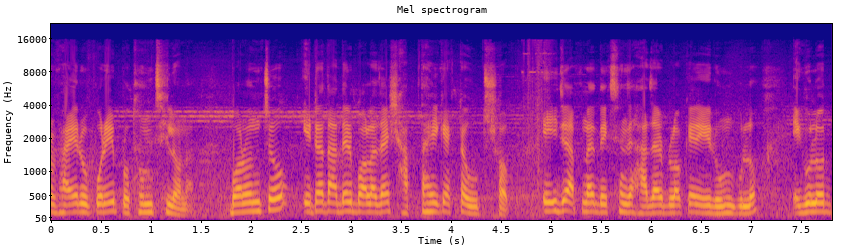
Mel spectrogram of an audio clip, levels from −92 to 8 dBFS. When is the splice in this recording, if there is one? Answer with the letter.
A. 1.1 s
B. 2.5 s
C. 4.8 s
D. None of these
C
